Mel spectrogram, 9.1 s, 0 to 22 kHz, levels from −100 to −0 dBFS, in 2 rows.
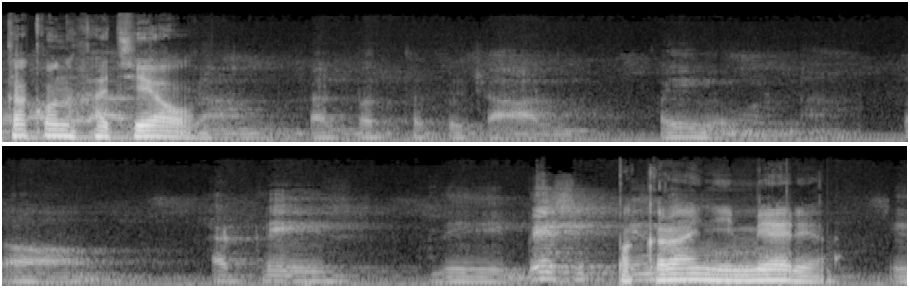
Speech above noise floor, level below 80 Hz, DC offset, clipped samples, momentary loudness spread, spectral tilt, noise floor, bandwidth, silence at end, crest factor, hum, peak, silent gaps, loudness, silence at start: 25 dB; -48 dBFS; under 0.1%; under 0.1%; 23 LU; -6 dB/octave; -47 dBFS; 15.5 kHz; 0 s; 20 dB; none; -6 dBFS; none; -23 LUFS; 0 s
